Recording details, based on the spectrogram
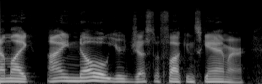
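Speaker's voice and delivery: ordinary talk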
